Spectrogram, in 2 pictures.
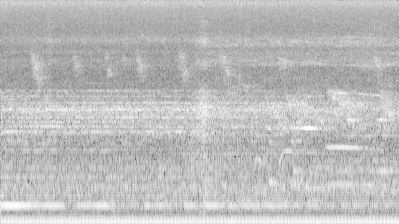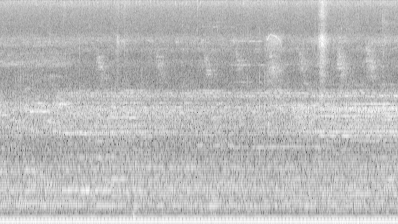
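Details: Steady music with a strong low hum fills the whole recording; no animal sound is heard.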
